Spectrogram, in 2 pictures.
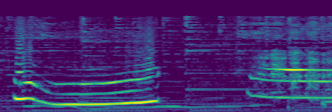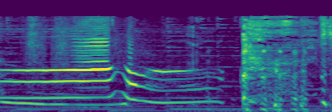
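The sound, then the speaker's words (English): Someone imitates a whale call with long, drawn-out wavering moans that rise and fall in pitch, repeated a few times, then cut off by a brief noisy burst. “Give us something easier, like whale.”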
